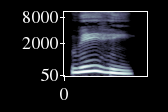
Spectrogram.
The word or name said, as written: ವಾಹಿ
